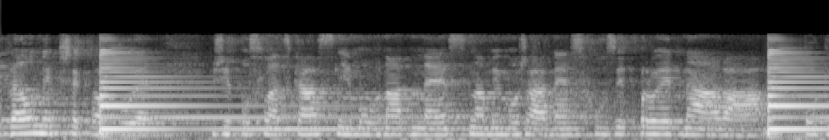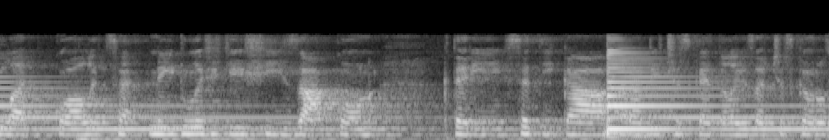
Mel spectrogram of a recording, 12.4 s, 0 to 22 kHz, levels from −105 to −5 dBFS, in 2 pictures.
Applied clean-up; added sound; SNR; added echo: none; Guitar; -1 dB; reverberation time 1.5 s.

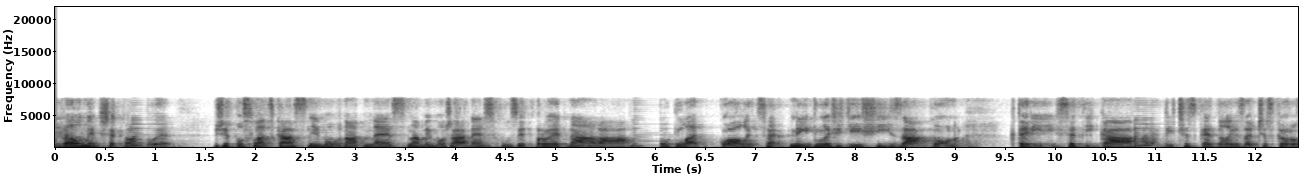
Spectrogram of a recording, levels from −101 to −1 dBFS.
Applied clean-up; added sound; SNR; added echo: neural mask model DeepFilterNet 3.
